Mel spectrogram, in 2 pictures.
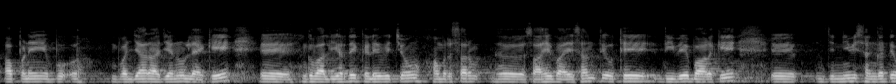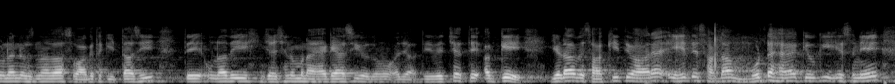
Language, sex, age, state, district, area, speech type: Punjabi, male, 18-30, Punjab, Patiala, rural, spontaneous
